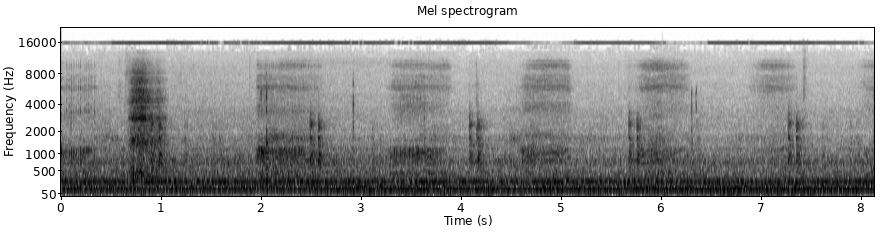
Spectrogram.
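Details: Baby sleeping in a new swing in a basement, with soft, regular, snuffly breaths, about seven in eight seconds, under a steady mechanical hum. Light infant snoring.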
